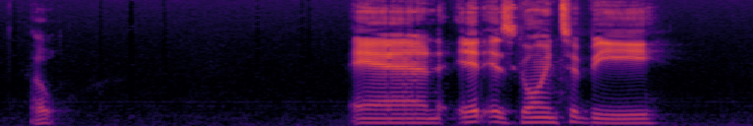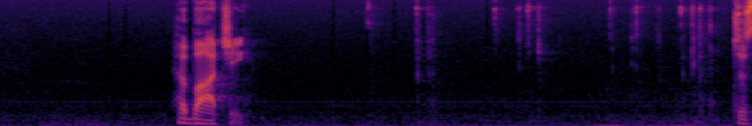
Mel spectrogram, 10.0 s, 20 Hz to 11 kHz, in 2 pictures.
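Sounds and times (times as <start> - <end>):
speech: 0.2 - 0.5, 2.4 - 4.4, 6.2 - 6.7
rapid typing on a computer keyboard: 7.4 - 10.0.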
